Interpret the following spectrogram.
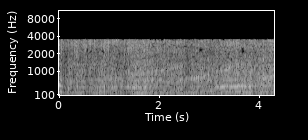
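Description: Two-roll (twin-shaft) lumber shredder running, its toothed rollers turning and chewing into a wooden plank, giving a steady, dense mechanical noise.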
